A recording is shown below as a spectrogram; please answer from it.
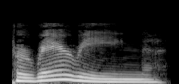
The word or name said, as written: pereirine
